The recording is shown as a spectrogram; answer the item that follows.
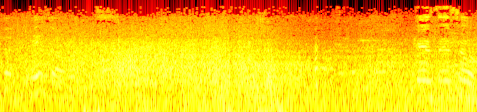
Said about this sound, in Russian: Наконец-то океан Атлантический. Покой, шум прибоя.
